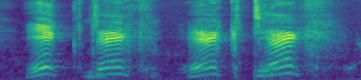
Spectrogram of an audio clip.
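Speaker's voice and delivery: goblin shouting. Narrating a scene where a goblin points at a light, goblin yelling. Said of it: "One of them points and yells out".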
